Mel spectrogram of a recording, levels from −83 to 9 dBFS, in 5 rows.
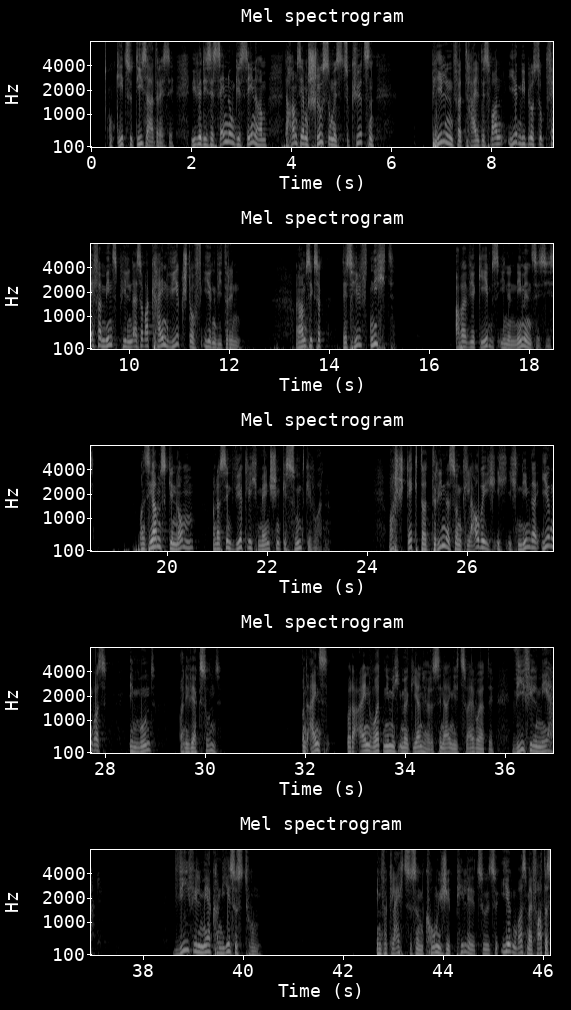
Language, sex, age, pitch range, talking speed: German, male, 40-59, 115-175 Hz, 150 wpm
